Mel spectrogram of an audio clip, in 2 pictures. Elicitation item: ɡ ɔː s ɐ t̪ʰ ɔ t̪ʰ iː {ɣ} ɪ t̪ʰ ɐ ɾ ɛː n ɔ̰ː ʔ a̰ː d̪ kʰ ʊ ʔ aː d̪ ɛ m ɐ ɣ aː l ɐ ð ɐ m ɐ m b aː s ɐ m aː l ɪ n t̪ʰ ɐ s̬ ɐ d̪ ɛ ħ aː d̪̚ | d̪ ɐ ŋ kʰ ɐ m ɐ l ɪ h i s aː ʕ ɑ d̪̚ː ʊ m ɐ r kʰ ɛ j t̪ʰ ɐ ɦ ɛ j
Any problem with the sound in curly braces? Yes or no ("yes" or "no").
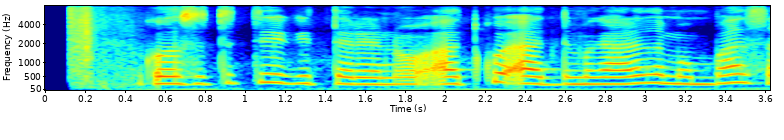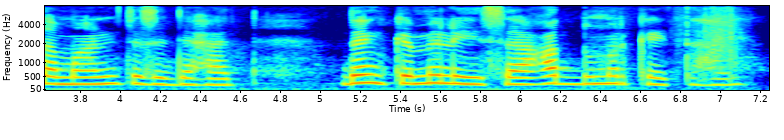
no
